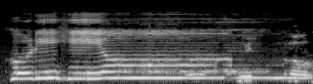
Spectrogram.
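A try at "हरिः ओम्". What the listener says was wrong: হরিহি নয়, হরি, হকার, হ।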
